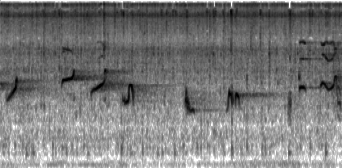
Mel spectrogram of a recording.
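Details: Singing greater green leafbird used to stimulate other birds: scattered clear whistles, some rising and some dipping, spaced irregularly over a faint steady hiss.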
